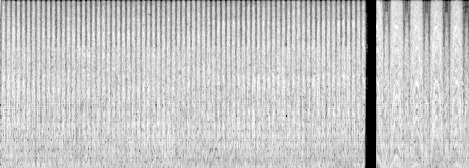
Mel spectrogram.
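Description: Toilet-flush sound effect: a loud, steady rushing noise that cuts off after about three and a half seconds. After a brief gap, a pulsing electronic teleport sound effect begins, about four or five pulses a second.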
